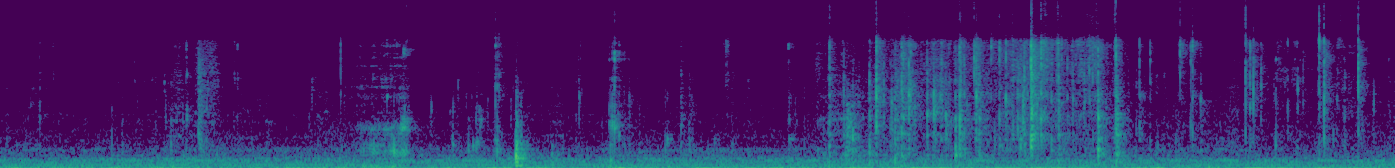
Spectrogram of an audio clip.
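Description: Close-up chewing and biting of a soft chocolate-glazed soufflé candy: small wet mouth clicks and smacks, with a busier run of clicks from about eight to eleven seconds in.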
